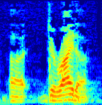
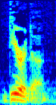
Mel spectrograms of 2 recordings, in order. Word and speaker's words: Derrida: particularly a man by the name of Jacques Derrida. Actually, that's not right. Derrida is how you pronounce it, Derrida.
